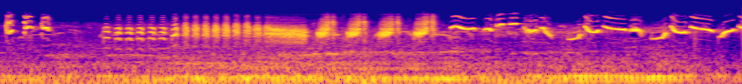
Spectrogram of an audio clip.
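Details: ['Energetic Hwamei song mixing fast rattling note trains, harsh broad bursts and a string of clear, sharply inflected whistles rising and falling, delivered nearly without pause above a steady low hum.']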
